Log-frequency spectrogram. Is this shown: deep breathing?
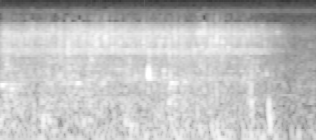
no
